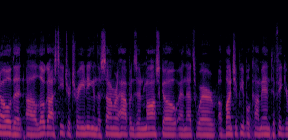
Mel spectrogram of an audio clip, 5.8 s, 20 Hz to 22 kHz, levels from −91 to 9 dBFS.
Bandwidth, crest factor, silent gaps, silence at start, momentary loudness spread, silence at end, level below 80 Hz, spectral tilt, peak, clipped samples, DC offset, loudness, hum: 14 kHz; 20 dB; none; 0 s; 6 LU; 0 s; -80 dBFS; -4.5 dB/octave; -28 dBFS; under 0.1%; under 0.1%; -47 LUFS; none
